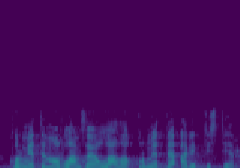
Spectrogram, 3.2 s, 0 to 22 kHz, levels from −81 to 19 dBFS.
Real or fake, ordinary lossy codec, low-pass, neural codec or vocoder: fake; none; none; codec, 16 kHz, 16 kbps, FunCodec, trained on LibriTTS, 50 frames a second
